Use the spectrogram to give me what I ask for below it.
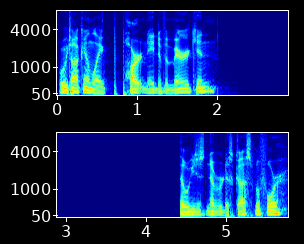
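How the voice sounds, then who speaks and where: A man's voice: lowish voice, normal speed, no echo, studio quality. A male streamer chatting casually while he plays, thinking aloud about his picks and answering his chat. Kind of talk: casual gameplay livestream chat.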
